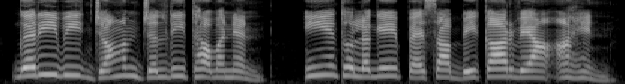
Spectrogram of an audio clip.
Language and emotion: Sindhi, neutral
